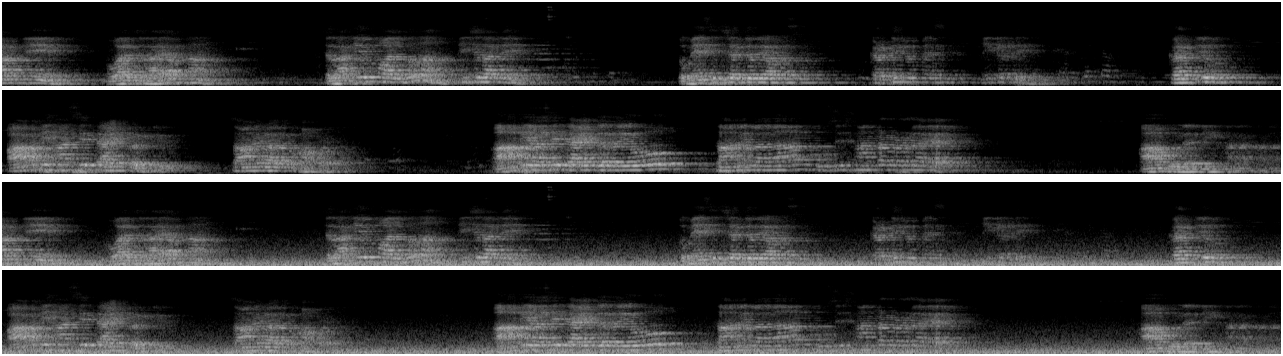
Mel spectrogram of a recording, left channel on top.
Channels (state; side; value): noise; right; rumble, 1 dB below the sound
